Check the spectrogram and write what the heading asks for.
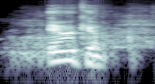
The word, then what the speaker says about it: Joakim: So if you guys are checking out, you know, want to check out more of work from Joakim, and it is Joakim, not Joakim or Joakim.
